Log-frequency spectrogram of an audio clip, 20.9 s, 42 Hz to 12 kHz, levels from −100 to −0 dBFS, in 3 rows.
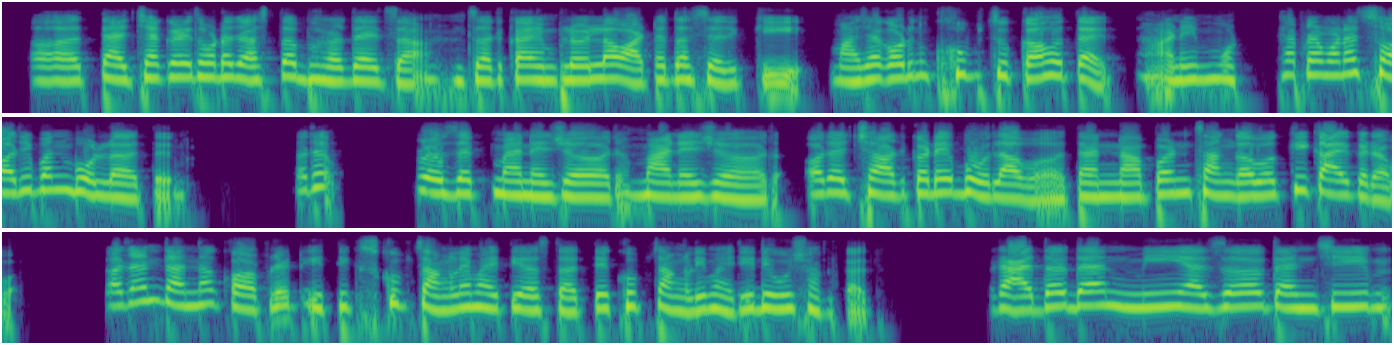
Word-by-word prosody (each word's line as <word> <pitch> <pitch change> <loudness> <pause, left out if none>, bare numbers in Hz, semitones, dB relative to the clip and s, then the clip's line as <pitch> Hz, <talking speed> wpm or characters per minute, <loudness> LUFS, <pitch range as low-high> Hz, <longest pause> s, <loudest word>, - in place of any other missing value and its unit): अ, 220 0 0
त्याच्याकडे 255 +2 +2
थोडा 265 -1 +2
जास्त 235 +1 0
भर 230 -2 +3
द्यायचा. 210 -3 0 0.3
जर 220 -1 +2
का 235 - +4
एम्प्लॉयला 230 +2 +3
वाटत 230 +1 +1
असेल, 220 -5 0
की 95 -1 0 0.2
माझ्याकडून 245 +5 +1
खूप 305 -2 -2
चुका 255 -4 +1
होत 280 -1 0
आहेत 240 - +2 0.3
आणि 230 +1 +2
मोठ्या 240 +5 -3
प्रमाणात 300 +1 +1
सॉरी 260 +2 +2
पण 300 0 +1
बोललं 225 -7 +2
जातंय. 240 +6 -3 0.7
तर 340 - +1 0.4
प्रोजेक्ट 250 -3 +1
मॅनेजर, 210 -3 +2
मॅनेजर 210 -3 +1 0.2
ओर 240 - 0
एच-आरकडे 250 0 +1
बोलावं, 195 -5 +1
त्यांनापण 210 +3 +1
सांगावं 225 -3 +1
की 295 - +1
काय 230 -2 +2
करावं? 190 -6 -2 0.5
कारण 330 +6 -1
त्यांना 300 -2 +1
कॉर्पोरेट 225 - 0
इथिक्स 265 0 -6
खूप 315 -5 -2
चांगल्या 240 +3 +2
माहिती 250 -2 +1
असतात. 225 -2 -1
ते 250 - +2
खूप 275 -2 -2
चांगली 225 -5 +1
माहिती 235 -1 0
देऊ 245 0 +2
शकतात. 210 -5 -4 0.6
Rather 250 +2 +2
than 285 0 +2
me 265 +2 +1
as 250 +1 -1
a 270 +1 +1
त्यांची 270 +1 +1
240 Hz, 160 wpm, -22 LUFS, 220-265 Hz, 0.7 s, का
